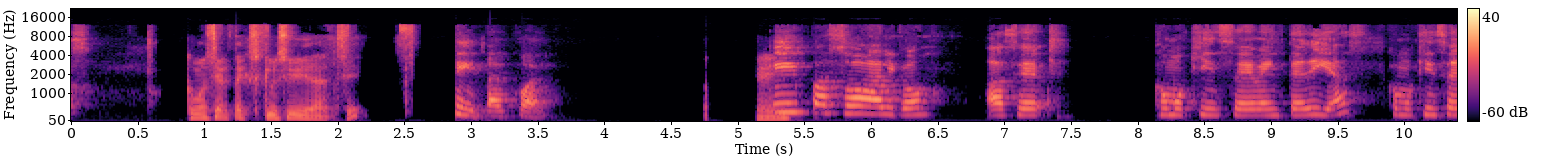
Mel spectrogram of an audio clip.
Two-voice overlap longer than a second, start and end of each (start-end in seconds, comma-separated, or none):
none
